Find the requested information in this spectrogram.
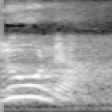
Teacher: La lateral en español es alveolar cuando se presenta delante de una vocal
